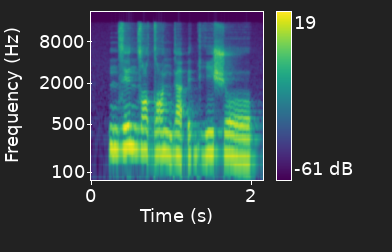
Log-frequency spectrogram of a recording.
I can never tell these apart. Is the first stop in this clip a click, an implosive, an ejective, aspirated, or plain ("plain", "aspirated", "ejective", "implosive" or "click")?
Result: plain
